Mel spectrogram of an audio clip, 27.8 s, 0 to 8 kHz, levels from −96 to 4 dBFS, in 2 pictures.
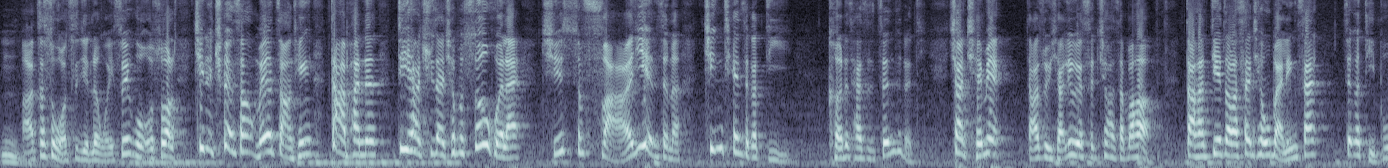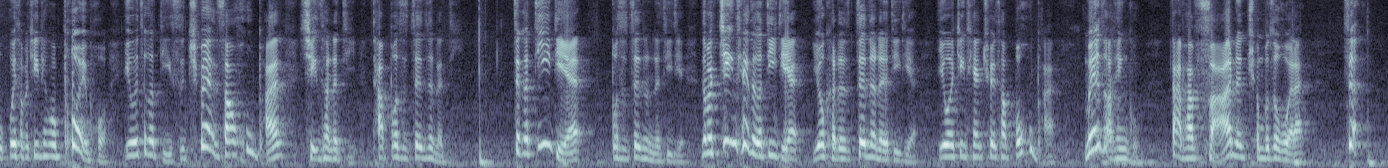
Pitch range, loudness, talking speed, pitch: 165-245 Hz, -15 LUFS, 370 characters per minute, 205 Hz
